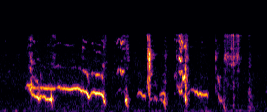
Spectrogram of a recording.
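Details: Three urban red foxes playing at night, a frolic sparked by the arrival of the dominant fox, give a long whining note, then a run of short yips, whimpers and squeaky chatter.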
